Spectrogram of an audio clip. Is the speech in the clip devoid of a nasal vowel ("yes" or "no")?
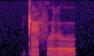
no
